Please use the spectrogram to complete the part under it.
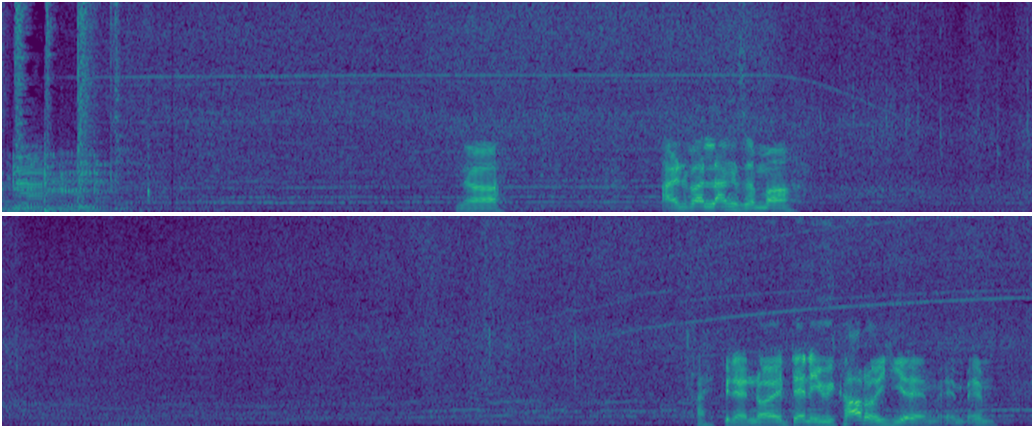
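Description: A racing car engine whines, rising and falling in pitch as it revs and shifts gears.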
